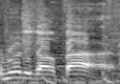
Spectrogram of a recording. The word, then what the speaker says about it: Gobert: Rudy Gobert.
